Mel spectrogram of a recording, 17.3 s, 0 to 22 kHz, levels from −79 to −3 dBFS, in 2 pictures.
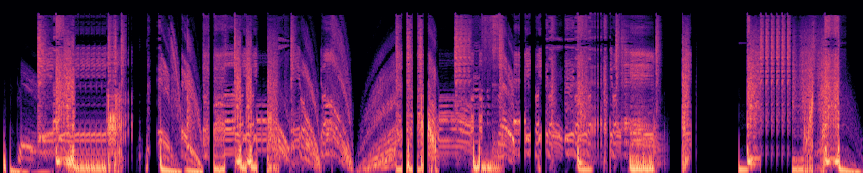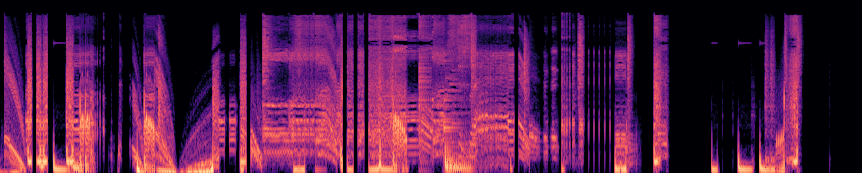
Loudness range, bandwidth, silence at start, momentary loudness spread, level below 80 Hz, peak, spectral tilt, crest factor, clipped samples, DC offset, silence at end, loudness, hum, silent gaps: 4 LU; 17 kHz; 0.05 s; 9 LU; -26 dBFS; -4 dBFS; -4 dB/octave; 16 dB; under 0.1%; under 0.1%; 0.6 s; -19 LUFS; none; 1.53-1.57 s, 6.72-6.80 s, 7.00-7.39 s, 9.88-9.92 s, 15.06-15.15 s, 15.35-15.75 s, 15.89-16.01 s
